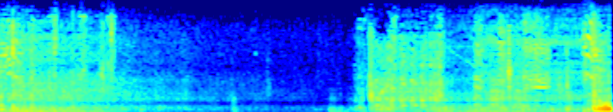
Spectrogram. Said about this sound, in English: Oh no, car, don't stop now.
